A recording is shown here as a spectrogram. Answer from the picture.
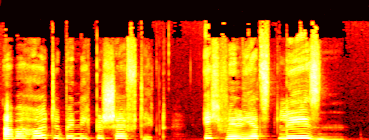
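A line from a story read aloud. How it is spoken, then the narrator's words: Sighed. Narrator (German): seufzte Bella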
